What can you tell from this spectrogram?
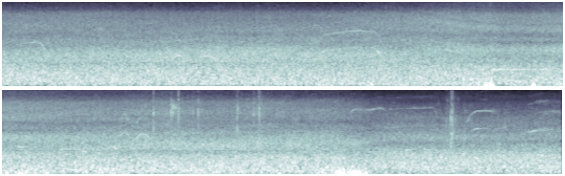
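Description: Steady rushing of surf and wind across the microphone on an open beach, with a couple of brief low buffets from gusts about six seconds in and again around eleven seconds.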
